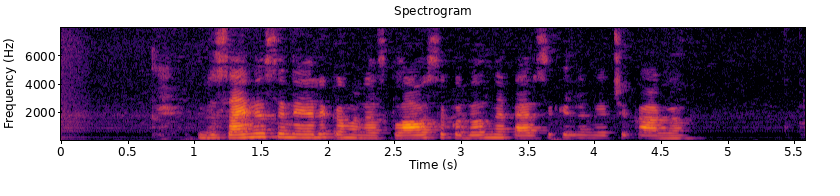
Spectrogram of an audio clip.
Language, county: Lithuanian, Vilnius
